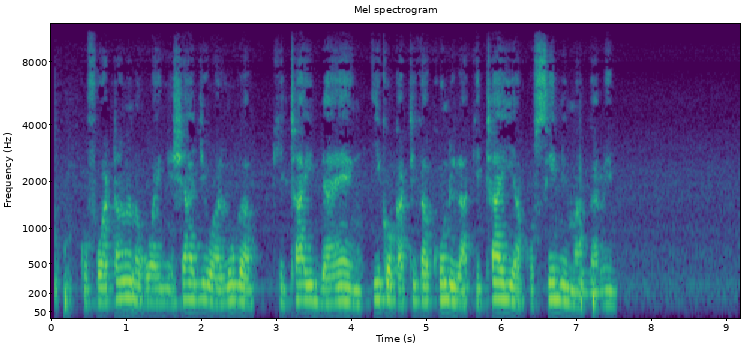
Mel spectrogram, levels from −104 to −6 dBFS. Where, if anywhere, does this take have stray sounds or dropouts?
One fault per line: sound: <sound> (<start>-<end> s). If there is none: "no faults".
no faults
